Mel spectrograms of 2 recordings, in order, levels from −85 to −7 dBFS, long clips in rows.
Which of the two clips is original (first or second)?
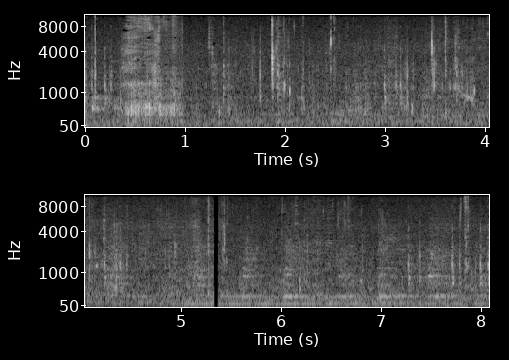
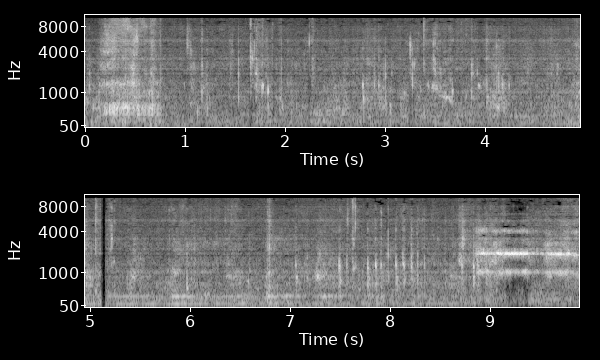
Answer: first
